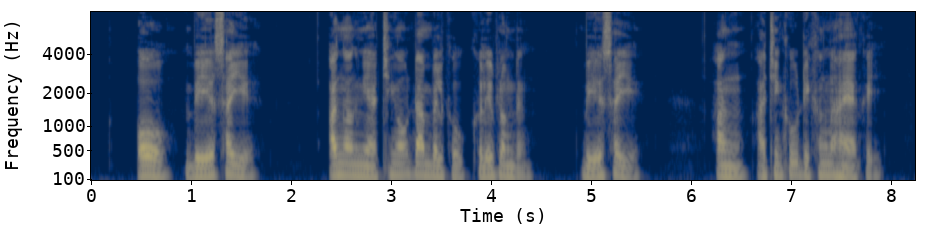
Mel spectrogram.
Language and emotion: Bodo, sad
